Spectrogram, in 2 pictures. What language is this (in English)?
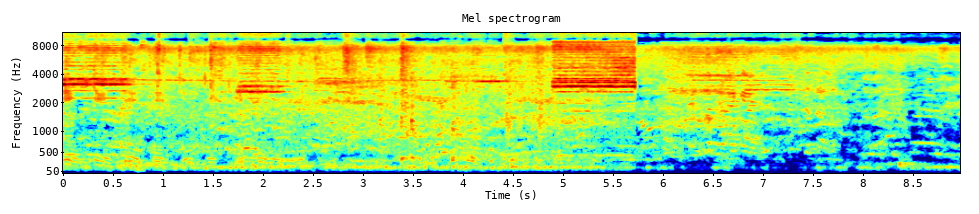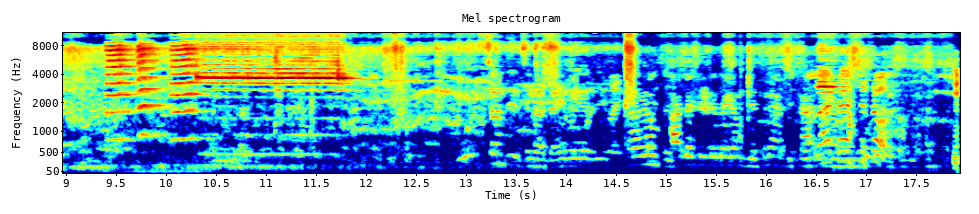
Arabic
